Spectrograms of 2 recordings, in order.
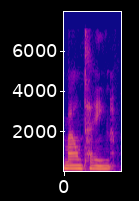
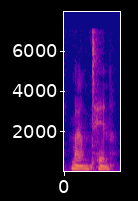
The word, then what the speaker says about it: mountain: When you write it, T-A-I-N, it looks like it should be tain. And I've heard so many people say the word mountain instead of mountain.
